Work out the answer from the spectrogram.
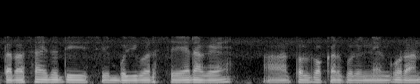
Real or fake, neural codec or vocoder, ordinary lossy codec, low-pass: real; none; none; 3.6 kHz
